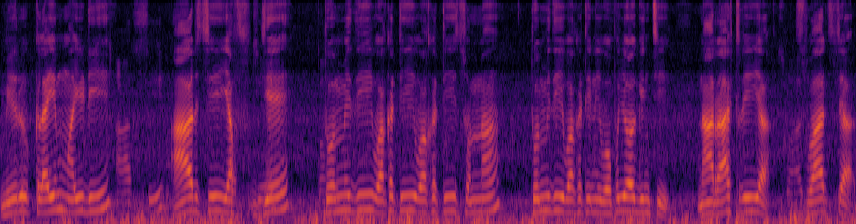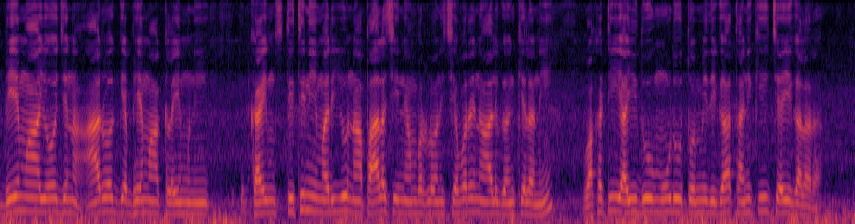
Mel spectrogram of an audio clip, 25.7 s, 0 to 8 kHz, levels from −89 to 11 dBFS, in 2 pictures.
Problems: background conversations at intervals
